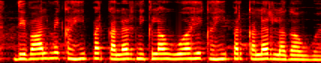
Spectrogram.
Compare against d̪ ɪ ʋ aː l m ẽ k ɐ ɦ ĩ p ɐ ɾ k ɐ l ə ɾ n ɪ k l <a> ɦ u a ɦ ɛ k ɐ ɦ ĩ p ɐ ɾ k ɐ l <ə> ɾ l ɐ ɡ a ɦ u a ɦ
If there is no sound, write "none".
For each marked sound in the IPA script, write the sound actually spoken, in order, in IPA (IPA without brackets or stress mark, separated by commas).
a, ə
